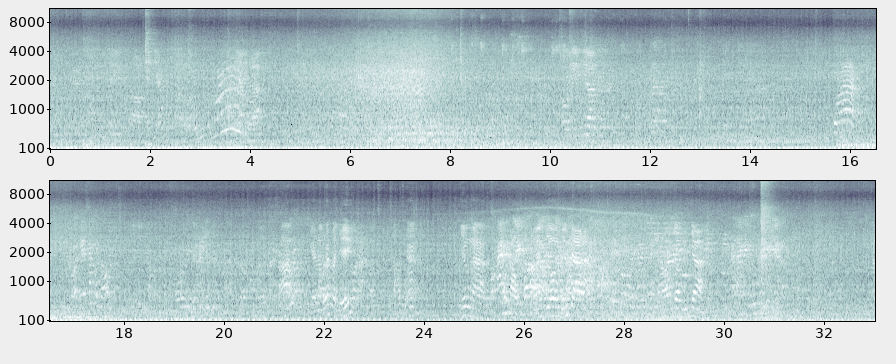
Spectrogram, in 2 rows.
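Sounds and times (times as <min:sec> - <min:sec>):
motorcycle engine idling: 0:00.0 - 0:33.0.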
